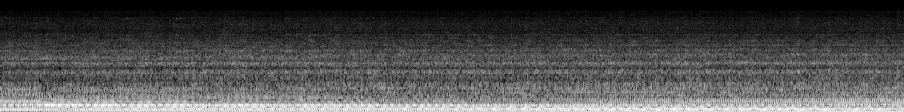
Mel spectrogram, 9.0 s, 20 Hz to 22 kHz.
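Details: Engine with an EWG GTX3071R turbo setup, after rough idle for about 15 seconds: deep, steady idle with an even beat, no stumbles or dips; settled into a smooth idle.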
